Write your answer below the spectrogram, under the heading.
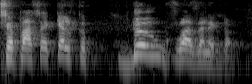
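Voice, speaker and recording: A man talks at a fairly quick pace. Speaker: professor, former student activist. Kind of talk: commemorative lecture. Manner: hesitant, with fillers and repetitions.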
